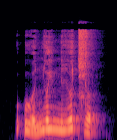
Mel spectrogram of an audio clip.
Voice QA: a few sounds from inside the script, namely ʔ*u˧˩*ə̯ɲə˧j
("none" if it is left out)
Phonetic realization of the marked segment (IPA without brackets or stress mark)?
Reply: u˧˩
